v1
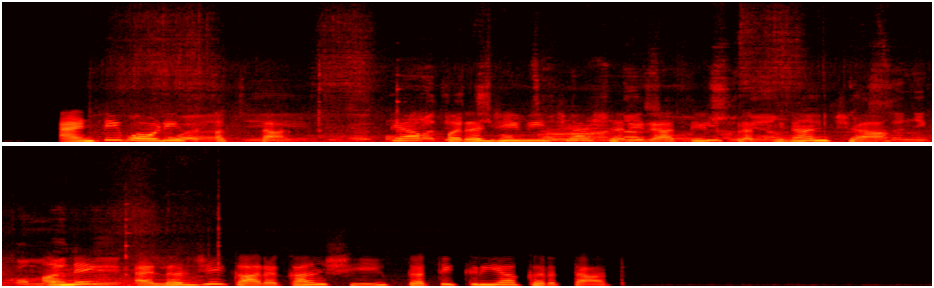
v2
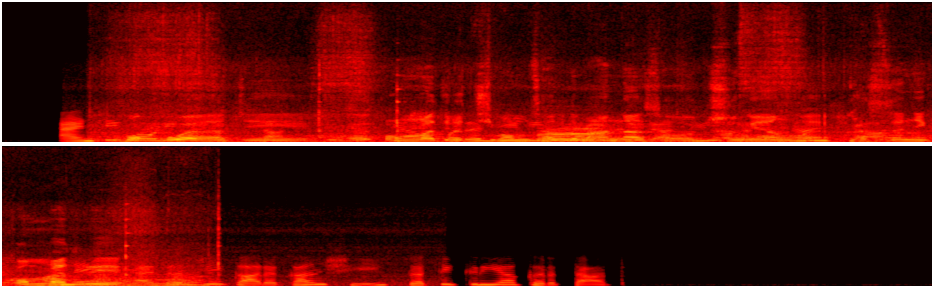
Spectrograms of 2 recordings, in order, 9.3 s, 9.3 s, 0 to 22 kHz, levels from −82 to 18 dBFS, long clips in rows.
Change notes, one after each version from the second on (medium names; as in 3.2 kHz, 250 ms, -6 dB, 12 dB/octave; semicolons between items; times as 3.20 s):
speech -5.0 dB; background +9.5 dB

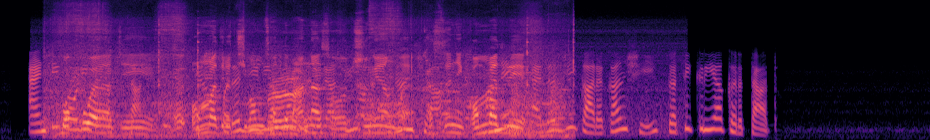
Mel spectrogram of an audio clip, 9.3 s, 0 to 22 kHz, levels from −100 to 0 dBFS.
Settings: background: add treble shelf 11 kHz -6.5 dB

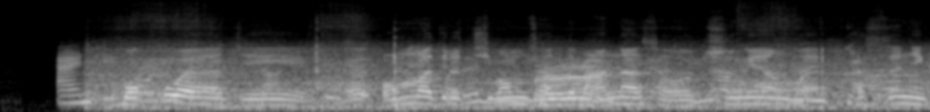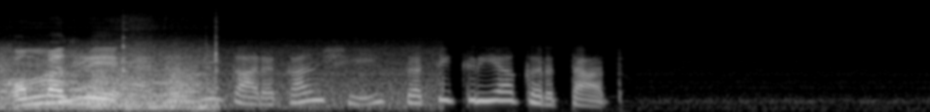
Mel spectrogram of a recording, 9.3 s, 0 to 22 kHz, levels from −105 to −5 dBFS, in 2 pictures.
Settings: speech -6.0 dB; master: add distance through air 390 m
